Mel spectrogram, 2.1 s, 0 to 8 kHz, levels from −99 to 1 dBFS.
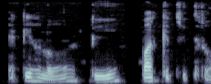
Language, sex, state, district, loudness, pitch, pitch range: Bengali, male, West Bengal, Jhargram, -27 LUFS, 125 Hz, 110-130 Hz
